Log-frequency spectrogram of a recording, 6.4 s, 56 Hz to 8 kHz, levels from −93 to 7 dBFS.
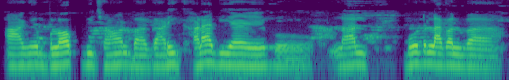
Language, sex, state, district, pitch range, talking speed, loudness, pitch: Bhojpuri, male, Uttar Pradesh, Ghazipur, 135-150 Hz, 120 wpm, -20 LUFS, 145 Hz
